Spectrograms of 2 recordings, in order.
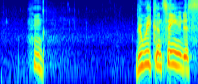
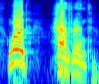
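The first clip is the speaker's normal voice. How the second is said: low inward echo; 4 semitones lower, slower than usual. Acted. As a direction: lower and slow, as if asking yourself. Repeating the question, second take.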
